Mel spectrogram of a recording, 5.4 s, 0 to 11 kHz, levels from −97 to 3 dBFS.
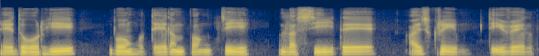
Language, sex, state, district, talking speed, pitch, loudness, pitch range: Mizo, male, Mizoram, Aizawl, 145 wpm, 95 Hz, -15 LUFS, 90-100 Hz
